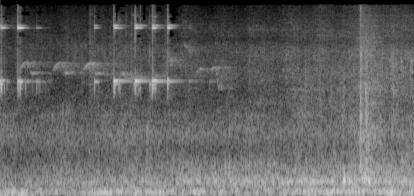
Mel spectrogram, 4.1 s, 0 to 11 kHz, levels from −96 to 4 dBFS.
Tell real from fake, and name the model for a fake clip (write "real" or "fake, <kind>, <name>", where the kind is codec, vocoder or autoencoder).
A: real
